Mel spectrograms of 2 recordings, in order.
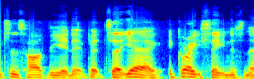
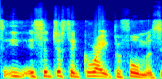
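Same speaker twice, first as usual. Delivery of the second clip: ordinary talk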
